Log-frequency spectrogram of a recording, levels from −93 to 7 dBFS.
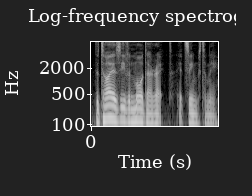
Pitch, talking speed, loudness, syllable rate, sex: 105 Hz, 235 wpm, -18 LUFS, 5.2 syllables/s, male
